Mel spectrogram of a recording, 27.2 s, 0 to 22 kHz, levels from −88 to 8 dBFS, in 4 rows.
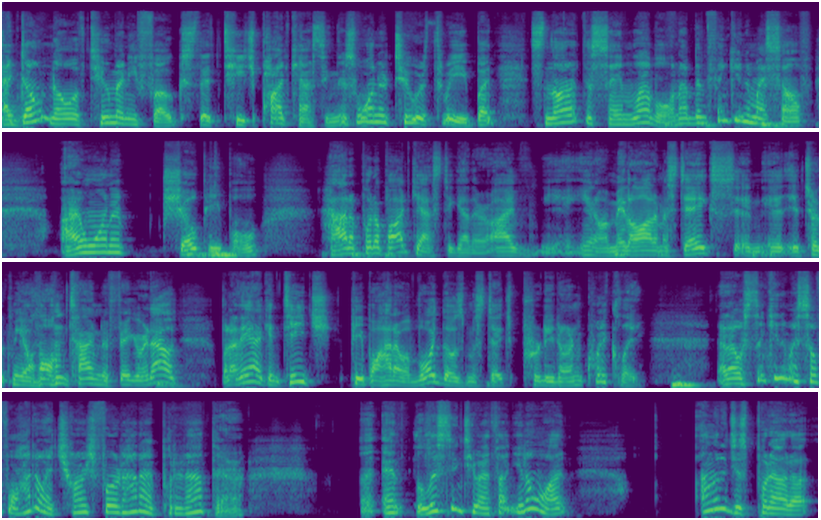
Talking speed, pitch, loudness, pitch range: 245 wpm, 170 Hz, -21 LUFS, 130-210 Hz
